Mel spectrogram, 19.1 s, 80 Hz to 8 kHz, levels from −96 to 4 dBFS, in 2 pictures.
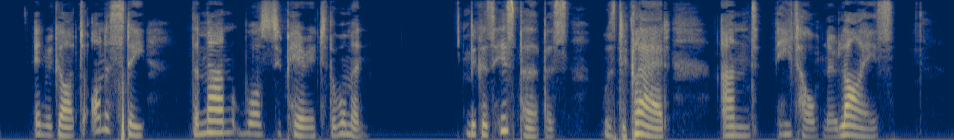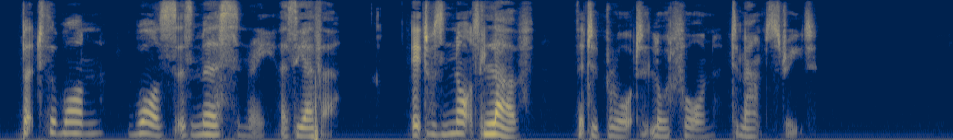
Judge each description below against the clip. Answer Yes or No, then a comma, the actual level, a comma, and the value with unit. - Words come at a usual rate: No, slow, 130 wpm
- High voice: Yes, high, 195 Hz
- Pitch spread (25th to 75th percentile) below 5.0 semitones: Yes, average, 4.0 semitones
